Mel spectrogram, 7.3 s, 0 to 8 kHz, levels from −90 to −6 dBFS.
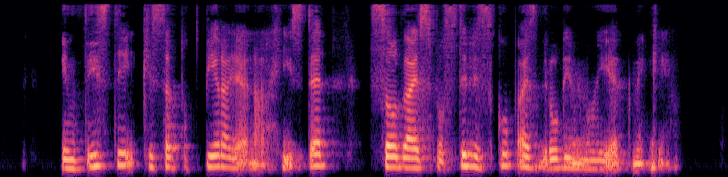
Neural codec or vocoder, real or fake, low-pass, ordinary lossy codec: codec, 16 kHz, 1.1 kbps, Voila-Tokenizer; fake; none; none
